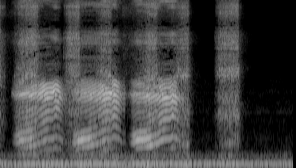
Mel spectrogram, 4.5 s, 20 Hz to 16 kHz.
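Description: A 1998 Tiger Electronics Gen 1 Furby talking in its electronic voice: three short sing-song calls, each rising and then falling in pitch, followed by a brief burst of hiss from its speaker. A steady low hum runs beneath.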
